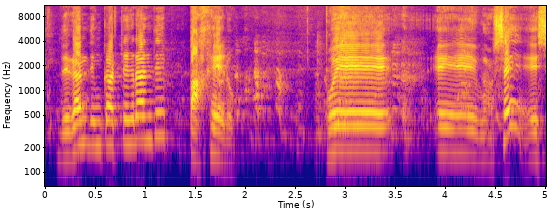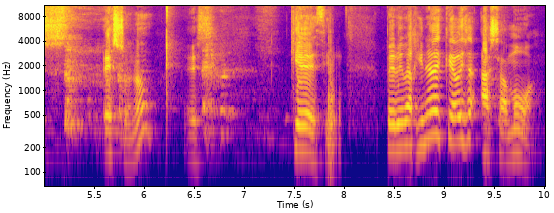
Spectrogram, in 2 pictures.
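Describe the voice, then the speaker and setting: A middle-aged male schoolteacher giving a conference talk, animated and full of joking examples. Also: high-pitched. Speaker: primary school teacher. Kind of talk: conference presentation.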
